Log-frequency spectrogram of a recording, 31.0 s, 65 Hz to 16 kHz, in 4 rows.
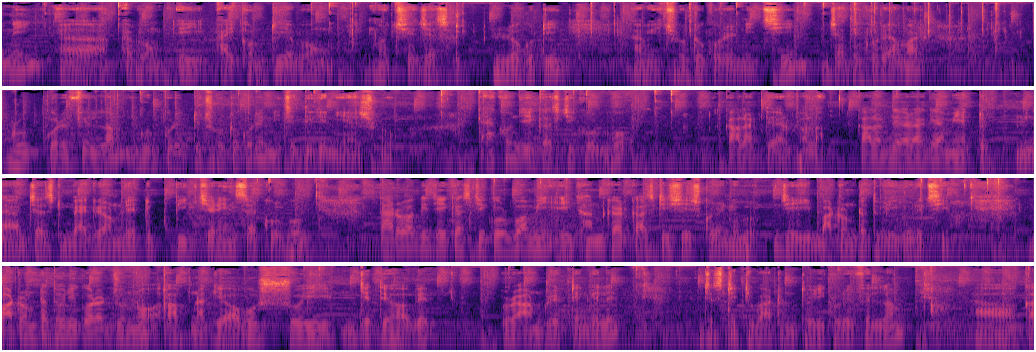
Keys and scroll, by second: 9.0 ctrl+g.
